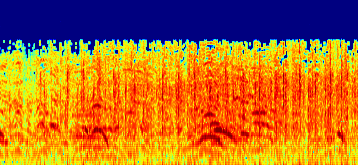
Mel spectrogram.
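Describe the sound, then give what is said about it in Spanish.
Audience applause at a religious gathering, a dense, steady wash of clapping mixed with crowd voices and shouts that runs throughout. “ese aplauso es para Donald Trump, ¿verdad, hermanos?”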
